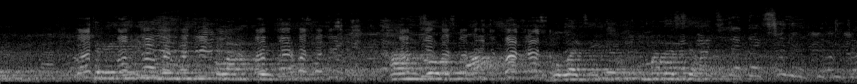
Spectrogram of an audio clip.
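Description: A man shouts loudly near the mat.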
